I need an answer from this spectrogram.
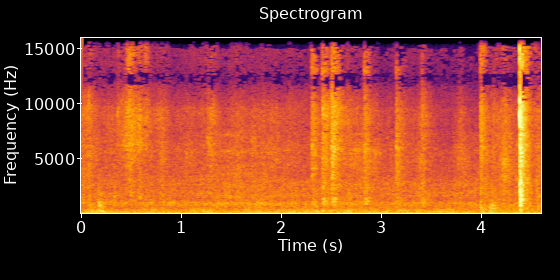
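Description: Steady low rumble of a moving passenger train heard inside a closed AC coach. A few light clicks come about halfway through, and one sharper click comes near the end.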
